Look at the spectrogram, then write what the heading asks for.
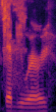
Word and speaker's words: February: word there's a there's there's two r's in there and i can't i can't say the first one despite my trying i don't think too many people do a lot of people pronounce it february lots of people do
